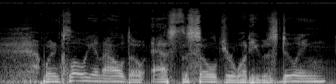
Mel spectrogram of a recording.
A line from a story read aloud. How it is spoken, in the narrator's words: he replied sarcastically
